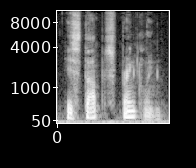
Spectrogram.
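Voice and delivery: ordinary delivery, nothing marked

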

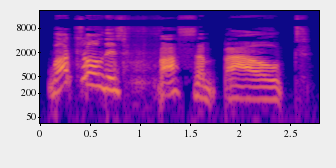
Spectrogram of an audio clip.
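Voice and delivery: slow, odd-voiced grumbling demand; a drowsy fire spirit wanting answers; lightly voiced crackly demon, slow and demanding; sleepy fire demon demanding. A narrator's reading. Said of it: "he demanded".

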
